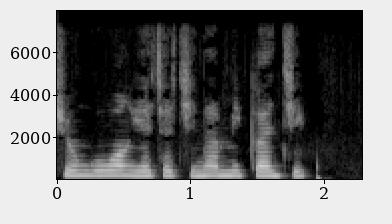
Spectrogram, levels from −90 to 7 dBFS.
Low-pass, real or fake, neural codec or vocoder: 7.2 kHz; real; none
